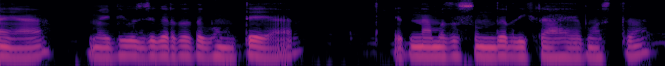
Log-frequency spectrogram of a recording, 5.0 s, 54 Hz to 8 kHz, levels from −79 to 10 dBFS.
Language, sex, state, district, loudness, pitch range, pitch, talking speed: Hindi, male, Chhattisgarh, Balrampur, -40 LUFS, 110-120 Hz, 115 Hz, 205 wpm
